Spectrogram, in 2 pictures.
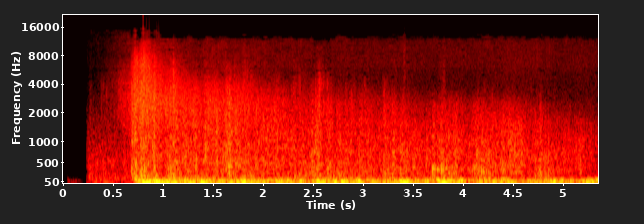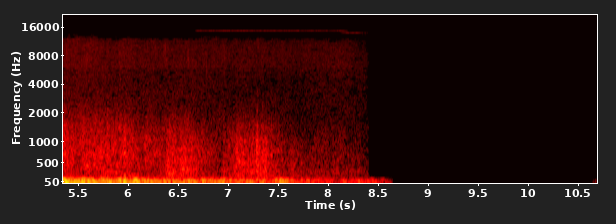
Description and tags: Thunder Clap 1
Single thunder clap.
Thunder, thunder-clap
